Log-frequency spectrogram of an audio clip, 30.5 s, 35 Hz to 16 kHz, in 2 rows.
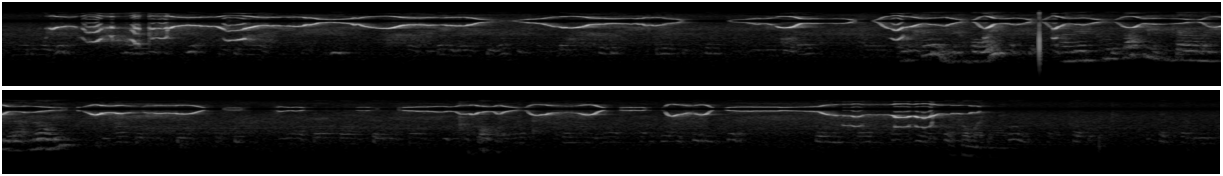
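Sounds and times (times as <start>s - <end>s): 
whiteboard marker squeaking: 0.6s - 8.4s, 9.2s - 17.8s, 20.3s - 27.4s.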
